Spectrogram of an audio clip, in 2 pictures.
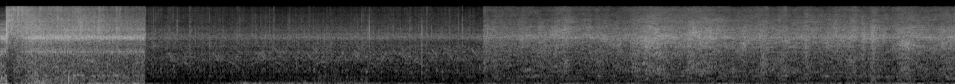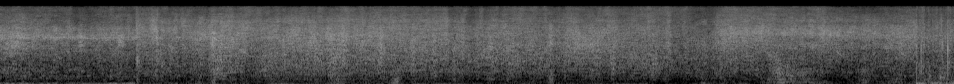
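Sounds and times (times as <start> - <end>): fish sizzling on hot stone: 0.0 - 19.0.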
